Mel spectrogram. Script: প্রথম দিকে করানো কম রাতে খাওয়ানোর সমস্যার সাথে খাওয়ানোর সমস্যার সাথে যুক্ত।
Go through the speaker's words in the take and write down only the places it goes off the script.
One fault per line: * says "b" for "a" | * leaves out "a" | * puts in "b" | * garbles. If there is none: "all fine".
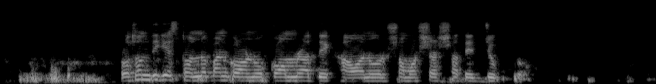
* puts in "স্তন্যপান"
* leaves out "খাওয়ানোর সমস্যার সাথে"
